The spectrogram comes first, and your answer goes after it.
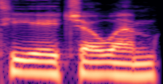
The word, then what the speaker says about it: Thom: me up on Twitter at THOM. The H is silent, but very important.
